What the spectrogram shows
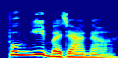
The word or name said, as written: पुंगी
